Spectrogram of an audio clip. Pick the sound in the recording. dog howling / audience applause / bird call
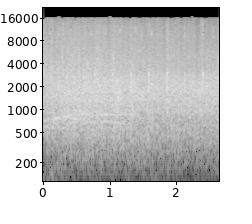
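audience applause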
